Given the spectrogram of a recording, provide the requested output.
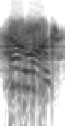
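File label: "sam launch", English; Ka-50; Wingman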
